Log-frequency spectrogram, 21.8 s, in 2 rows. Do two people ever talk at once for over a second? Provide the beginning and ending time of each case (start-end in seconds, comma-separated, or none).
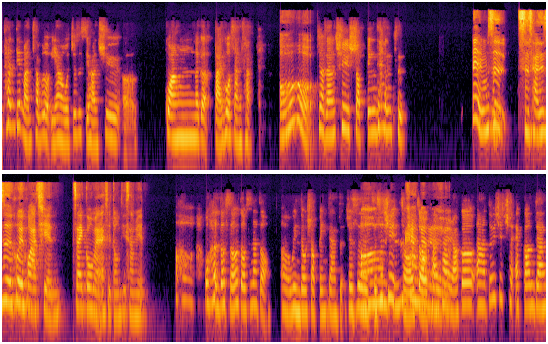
18.0-19.9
